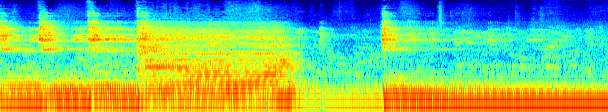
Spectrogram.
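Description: Live rock band's amplified electric guitar and bass: a run of short, evenly spaced picked hits in the first second or so, a brief drop near three seconds, then a held low bass note ringing steadily from about four seconds in.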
